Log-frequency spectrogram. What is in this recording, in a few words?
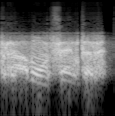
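Serbian bomb success mood low, speech; War Thunder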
